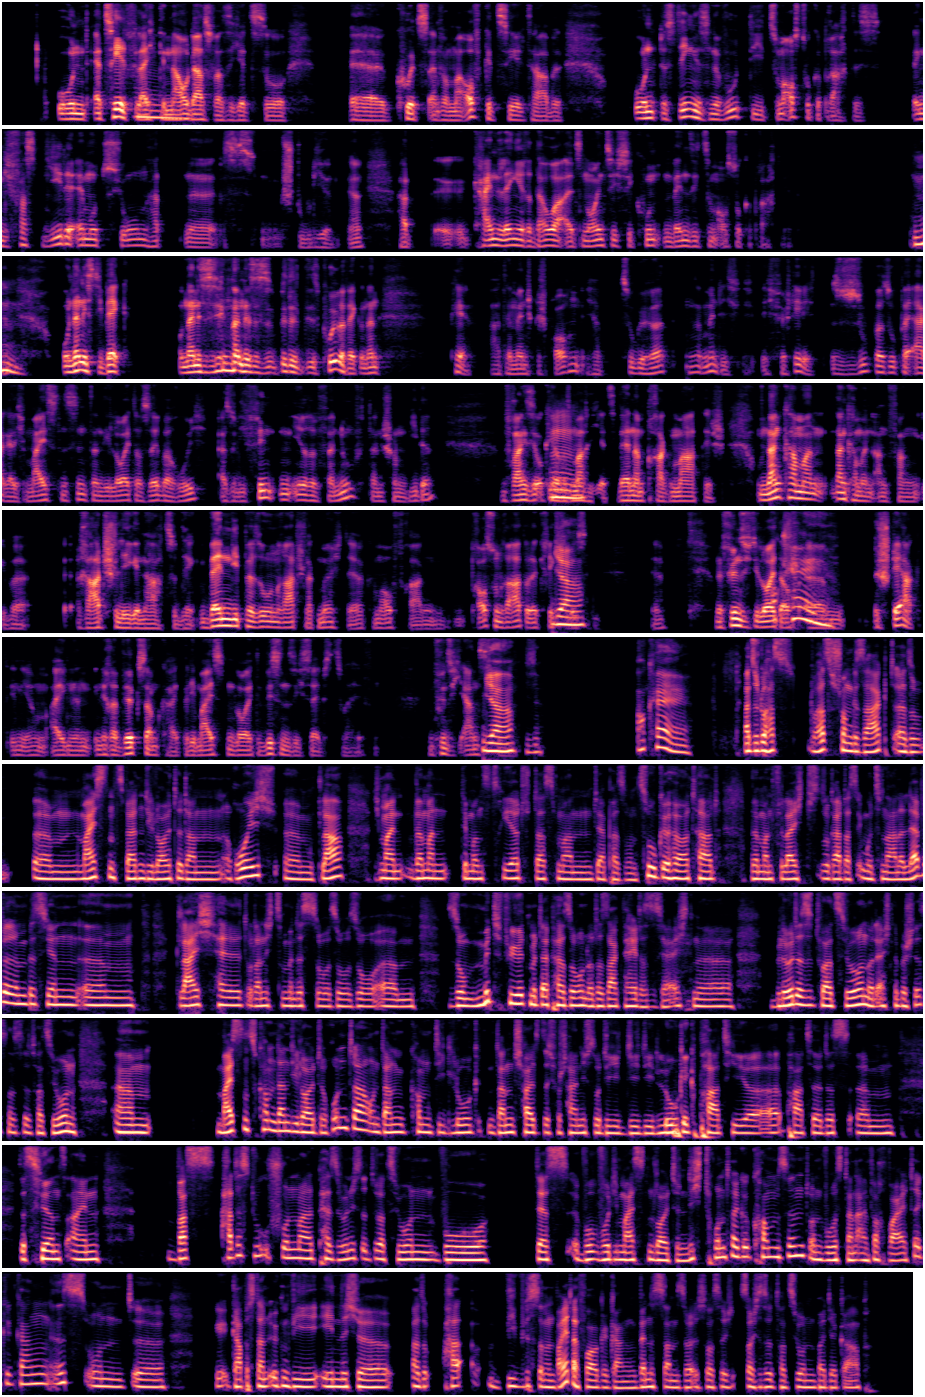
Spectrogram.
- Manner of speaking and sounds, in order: gasp; laughing while speaking: "irgendwann, ist es bisschen dieses Pulver weg und dann"; stressed: "Wenn"; stressed: "mitfühlt"; other background noise
- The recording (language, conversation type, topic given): German, podcast, Wie zeigst du Empathie, ohne gleich Ratschläge zu geben?
- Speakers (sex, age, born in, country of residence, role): male, 30-34, Germany, Germany, host; male, 40-44, Germany, Germany, guest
